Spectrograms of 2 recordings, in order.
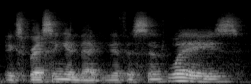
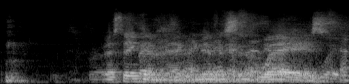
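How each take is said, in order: First: Said in the usual way. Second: Slow, stretched Expressing in magnificent ways, laughing. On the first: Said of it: "Notice the shift in the expression". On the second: Shown as a demonstration. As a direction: let the words stretch out slowly with a laugh. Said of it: "focus on the different words".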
